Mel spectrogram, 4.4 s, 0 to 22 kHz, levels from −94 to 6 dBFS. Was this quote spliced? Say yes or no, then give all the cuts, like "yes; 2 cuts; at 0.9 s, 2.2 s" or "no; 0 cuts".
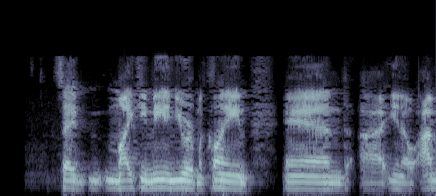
yes; 1 cut; at 2.0 s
